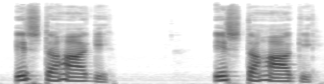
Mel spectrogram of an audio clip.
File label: "estvhake", Muscogee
